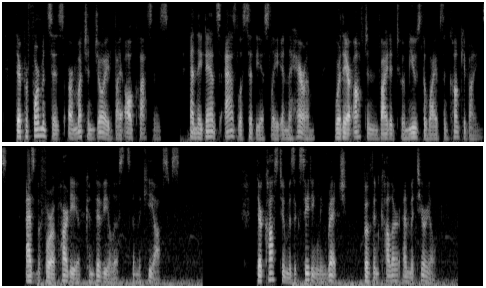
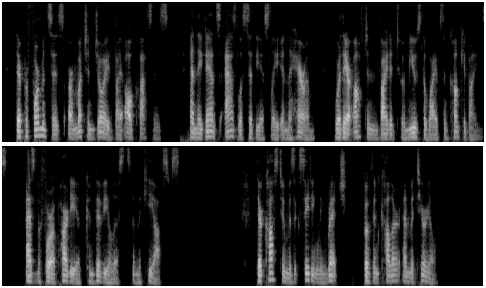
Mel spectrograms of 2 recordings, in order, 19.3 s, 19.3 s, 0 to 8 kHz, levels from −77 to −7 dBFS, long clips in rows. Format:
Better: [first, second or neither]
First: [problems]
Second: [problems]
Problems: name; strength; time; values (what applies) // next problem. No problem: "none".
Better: second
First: background sound (Gull, seagull / Wind); 12 dB below the speech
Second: none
